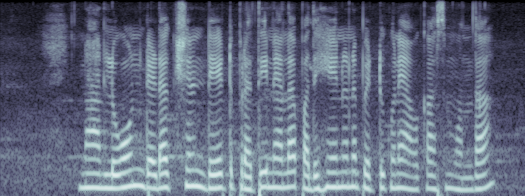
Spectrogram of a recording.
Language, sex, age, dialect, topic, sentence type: Telugu, female, 18-24, Utterandhra, banking, question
